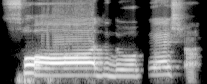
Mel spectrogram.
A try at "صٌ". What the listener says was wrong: اور تھوڑا سا موٹا اور کریں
